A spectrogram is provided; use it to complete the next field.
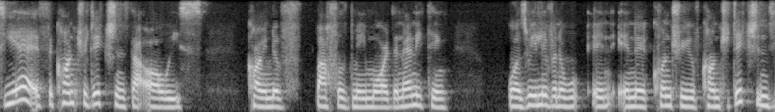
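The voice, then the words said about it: Broad Dublin Irish accent. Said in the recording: “You've got a broad Dublin accent.”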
